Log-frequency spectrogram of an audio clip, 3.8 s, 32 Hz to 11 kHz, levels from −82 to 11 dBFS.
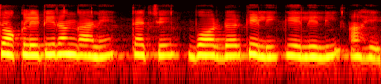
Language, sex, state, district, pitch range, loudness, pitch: Marathi, female, Maharashtra, Dhule, 225-250 Hz, -15 LUFS, 240 Hz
